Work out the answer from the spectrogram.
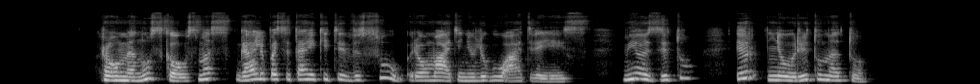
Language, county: Lithuanian, Vilnius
